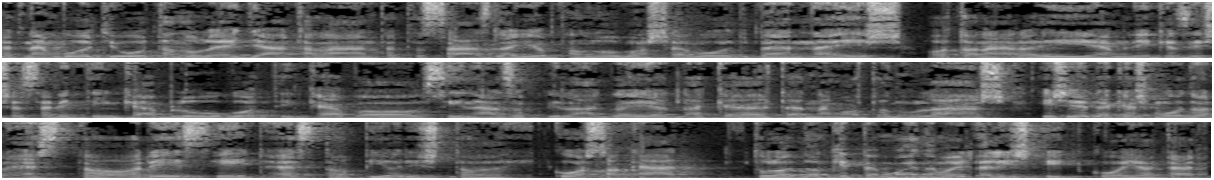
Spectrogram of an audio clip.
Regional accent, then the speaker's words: Gyöngyös, Heves, Hungary; born there; Hát meg én, mert én Gyöngyösen születtem

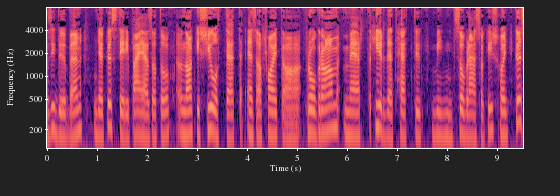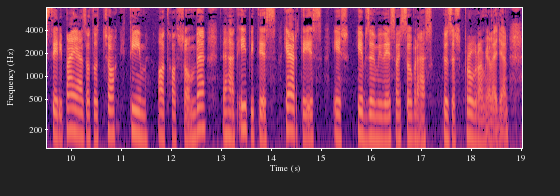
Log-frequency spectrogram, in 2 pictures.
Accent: Szabadszállás, Bács-Kiskun, Hungary; born there; és szabadszálláson, én ott születtem, úgyhogy nekem azért is egy különleges, kedves történet, hogy valamit így visszaadhattam annak a térnek, ahonnan elszármazok.

